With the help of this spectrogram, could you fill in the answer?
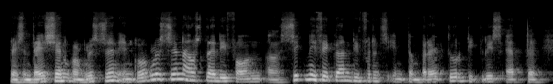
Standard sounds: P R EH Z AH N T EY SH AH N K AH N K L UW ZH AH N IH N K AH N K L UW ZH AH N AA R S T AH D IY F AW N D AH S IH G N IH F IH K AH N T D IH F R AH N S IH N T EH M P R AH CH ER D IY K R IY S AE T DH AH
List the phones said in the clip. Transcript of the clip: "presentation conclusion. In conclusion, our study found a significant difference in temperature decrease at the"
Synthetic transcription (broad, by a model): P R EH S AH N T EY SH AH N K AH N K L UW S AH N IH N K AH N K L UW S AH N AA W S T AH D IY F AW N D AH S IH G N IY F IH K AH N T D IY F R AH N S IH N T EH M P R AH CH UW D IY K R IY S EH T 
